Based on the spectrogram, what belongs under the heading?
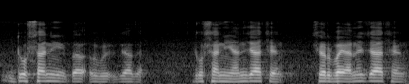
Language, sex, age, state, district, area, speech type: Bodo, male, 45-60, Assam, Kokrajhar, rural, spontaneous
